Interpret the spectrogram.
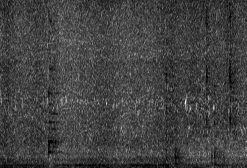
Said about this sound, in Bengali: ভেজে রাখা চিংড়ি মাছগুলো এখন দিয়ে দেবো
